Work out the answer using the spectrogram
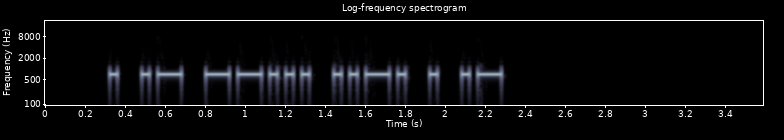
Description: Morse code, heard as a keyed tone, about 32 wpm, 700 Hz. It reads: EA7FEA
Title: DXCC-100 Call Signs - 6 Characters - Repeated 3x - 30wpm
